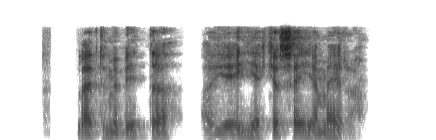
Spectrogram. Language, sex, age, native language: Icelandic, male, 20-29, Icelandic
